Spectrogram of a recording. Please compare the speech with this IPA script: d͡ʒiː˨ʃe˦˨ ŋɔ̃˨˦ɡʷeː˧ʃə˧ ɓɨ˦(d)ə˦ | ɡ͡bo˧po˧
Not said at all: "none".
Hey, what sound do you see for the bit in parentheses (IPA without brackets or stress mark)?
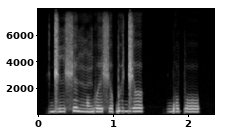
d͡ʒ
